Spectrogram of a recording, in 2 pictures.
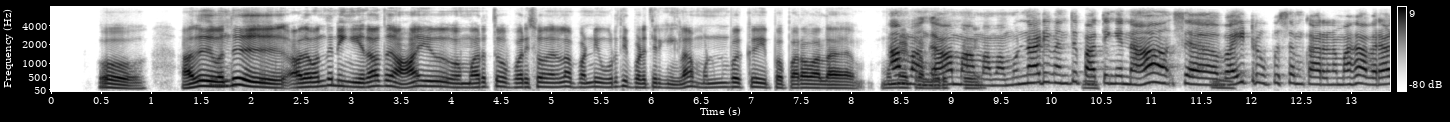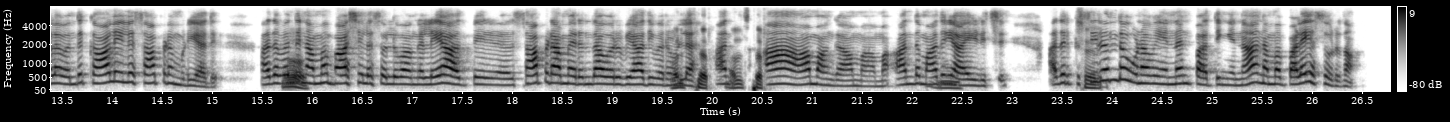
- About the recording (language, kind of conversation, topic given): Tamil, podcast, கடுமையான நாளுக்குப் பிறகு உடலையும் மனதையும் ஆறவைக்கும் உணவு எது?
- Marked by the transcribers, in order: drawn out: "வந்து"; other background noise; in English: "அல்சர், அல்சர்"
